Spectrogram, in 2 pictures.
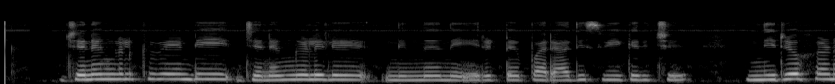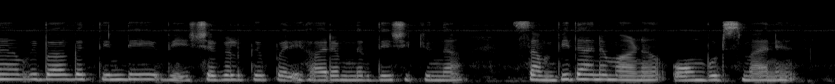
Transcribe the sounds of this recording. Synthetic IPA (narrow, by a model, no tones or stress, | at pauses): d͡ʑe̞nɐŋːɐɭkɨʋe̞ːɳɖid͡ʑe̞nɐŋːɐɭilninːɨne̞ːɾiʈːɨpɐɾaːd̪isʋiːɣɐɾit͡ɕːɨ | niɾɐhɐɳɐʋibʱaːɡɐt̪ːinde̞ʋiːʂɐɣɐɭkɨpɐɾiɦaːɾɐmnird̪e̞ːɕikʲːunːɐ | sɐmʋid̪ʱaːnɐmaːɳɨo̞ːmbuɖsmaːnɨ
